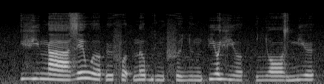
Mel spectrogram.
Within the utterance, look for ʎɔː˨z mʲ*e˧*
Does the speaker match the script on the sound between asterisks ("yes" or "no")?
no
